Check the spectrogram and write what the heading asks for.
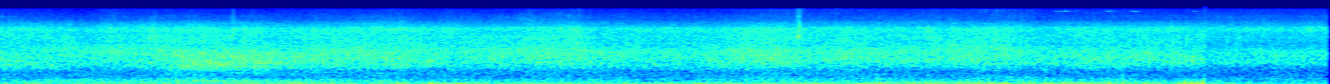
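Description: Steady traffic noise from cars driving along a multi-lane highway below, with a low rumble underneath.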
